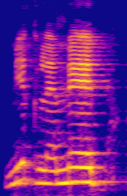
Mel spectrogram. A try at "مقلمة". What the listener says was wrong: Non. Ta, je répète, se prononce comme ha. Ha de hello. Ha, il y a de l'air qui sort. Miqlamah.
